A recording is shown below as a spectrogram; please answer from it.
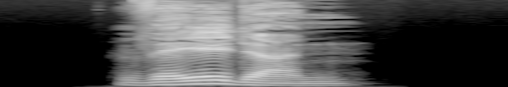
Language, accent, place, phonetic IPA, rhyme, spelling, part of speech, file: German, Germany, Berlin, [ˈvɛldɐn], -ɛldɐn, Wäldern, noun, De-Wäldern.ogg
- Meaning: dative plural of Wald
